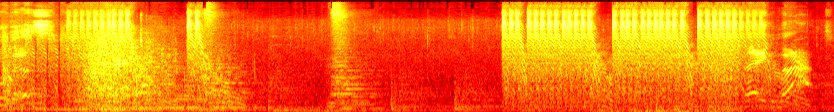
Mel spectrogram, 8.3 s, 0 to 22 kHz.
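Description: Turret gunfire from a blimp in the video game Sly 2: Band of Thieves, dense rattling bursts that run nearly unbroken with brief pauses, loud and close under a roaring, rain-like wash of noise.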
